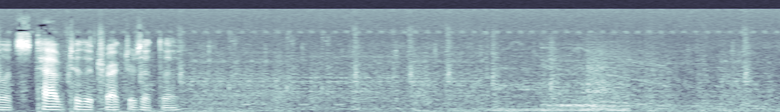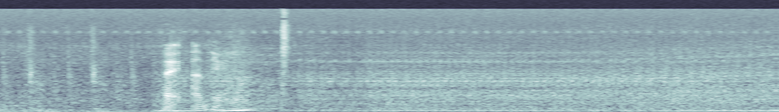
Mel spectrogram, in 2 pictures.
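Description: A tractor engine idles with a low steady hum.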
